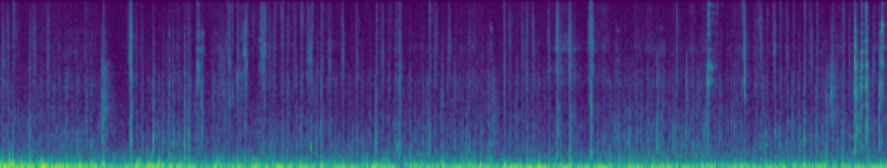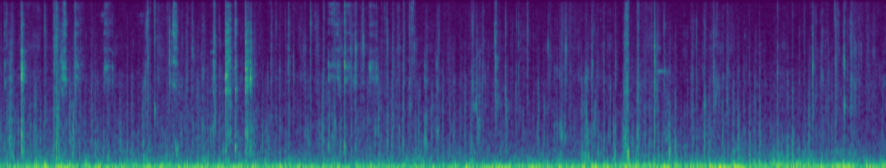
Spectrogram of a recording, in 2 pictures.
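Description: Close-miked eating: wet mouth clicks and smacks of chewing, with denser crisp crackling in the middle, over a steady low rumble.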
